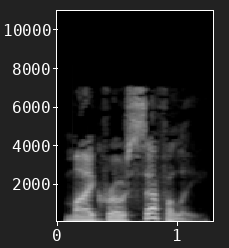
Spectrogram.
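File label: "microcephaly", British English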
